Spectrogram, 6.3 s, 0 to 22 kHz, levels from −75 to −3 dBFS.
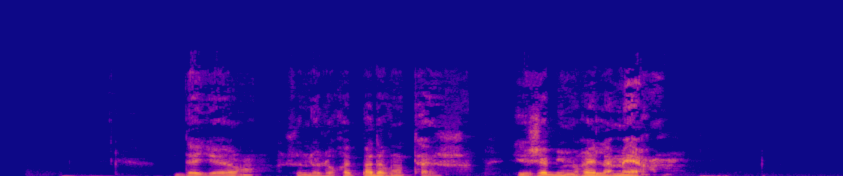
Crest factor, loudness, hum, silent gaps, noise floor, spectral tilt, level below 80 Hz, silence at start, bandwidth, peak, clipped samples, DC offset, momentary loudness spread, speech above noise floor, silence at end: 22 dB; -26 LUFS; none; none; -67 dBFS; -5 dB/octave; -56 dBFS; 0.45 s; 15.5 kHz; -8 dBFS; under 0.1%; under 0.1%; 17 LU; 41 dB; 0.95 s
